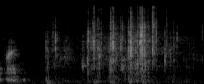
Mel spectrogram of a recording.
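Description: Crinkly plastic candy packaging rustling and crackling as it is picked up and handled, starting about half a second in and running until just before the end.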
